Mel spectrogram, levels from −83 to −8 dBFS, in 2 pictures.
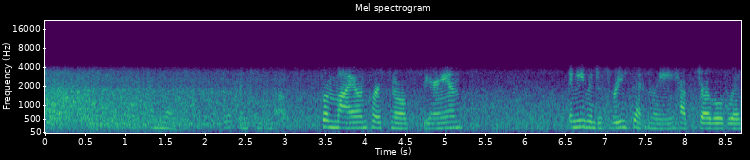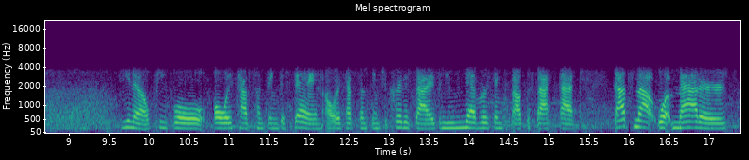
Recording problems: phone-call audio; poor line
traffic noise; loud; throughout; 9 dB below the speech

